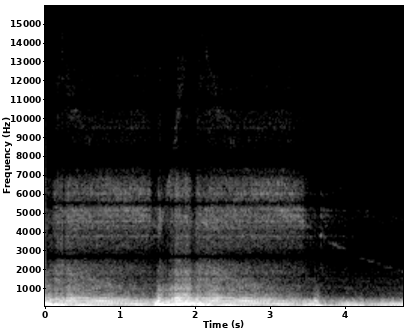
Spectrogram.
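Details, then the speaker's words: 2002 Audi S4 after Stage 2+ work, driving: raspy puffing rumble under throttle from an exhaust leak, mostly at the exhaust collector flanges where they bolt to the downpipe; turbo also audible. "the majority of the exhaust leak is coming out from the exhaust collectors of the flanges where they bolt into the down pipe so here it is so it's got a nice little Rumble it's just when I get on the gas"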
